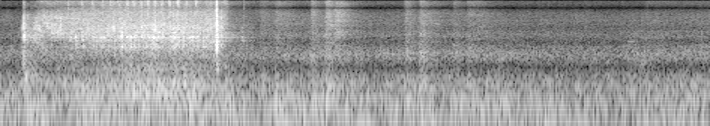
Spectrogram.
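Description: A train runs on rails with a continuous low rumble and clattering rattle. The sound is fairly quiet and even, with a couple of brief, sharper clicks early on.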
